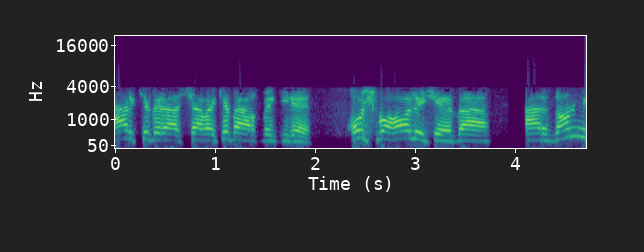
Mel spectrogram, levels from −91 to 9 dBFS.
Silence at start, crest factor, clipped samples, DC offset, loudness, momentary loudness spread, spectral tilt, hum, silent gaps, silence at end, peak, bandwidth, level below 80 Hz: 0 s; 12 dB; under 0.1%; under 0.1%; -12 LUFS; 6 LU; -6.5 dB/octave; none; none; 0 s; 0 dBFS; 4.1 kHz; -66 dBFS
